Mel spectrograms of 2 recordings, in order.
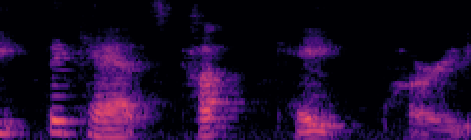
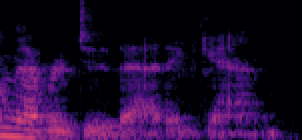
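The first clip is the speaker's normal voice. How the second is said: whispered aside; 7 semitones lower, 5 dB quieter, faster than usual. Real, not acted.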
